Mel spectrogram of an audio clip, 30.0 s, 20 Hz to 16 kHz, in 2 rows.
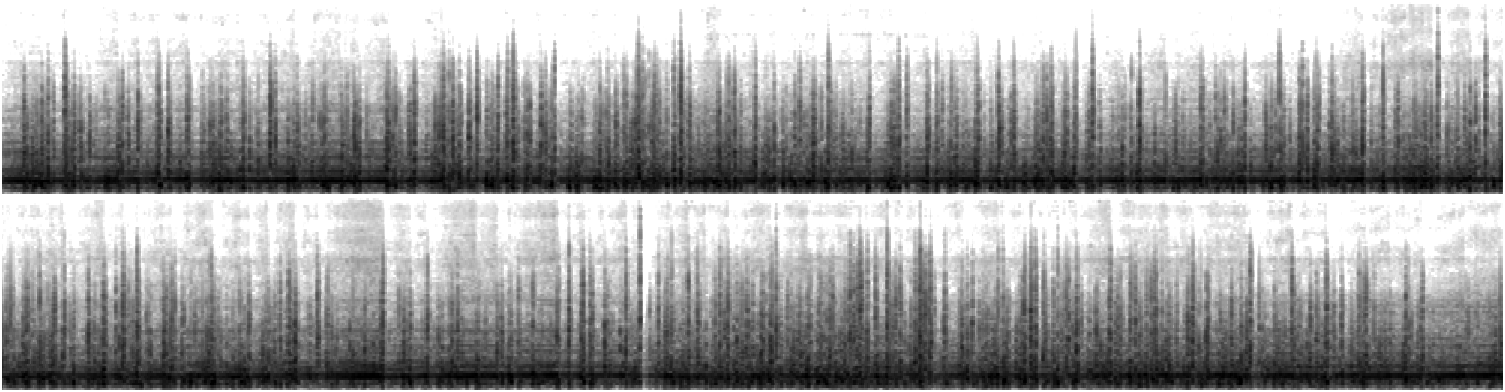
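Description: Yamaha Serow 225's air-cooled single-cylinder four-stroke engine running at a steady cruising speed, heard from the saddle, with wind rushing over the microphone.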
